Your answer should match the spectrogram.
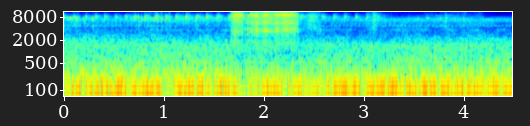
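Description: Fishing reel's drag buzzing briefly as a hooked fish pulls line, a little under two seconds in, over a steady low rumble.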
